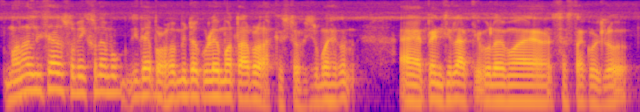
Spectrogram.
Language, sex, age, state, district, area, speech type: Assamese, male, 45-60, Assam, Lakhimpur, urban, spontaneous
